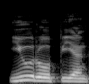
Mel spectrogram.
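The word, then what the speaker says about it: European: इसका हिंदी उच्चारण हम करेंगे यूरोपियन। तो यूरोपियन कैसे शुरू होता है?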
